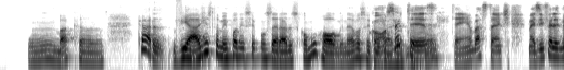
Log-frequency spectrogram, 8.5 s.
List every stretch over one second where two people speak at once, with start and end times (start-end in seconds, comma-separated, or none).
5.5-6.8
